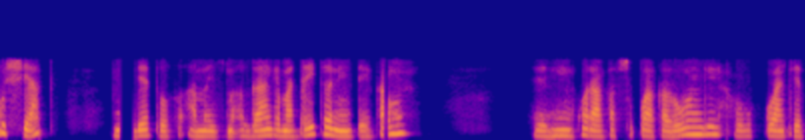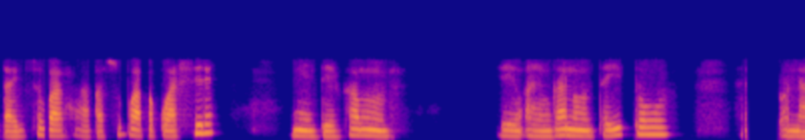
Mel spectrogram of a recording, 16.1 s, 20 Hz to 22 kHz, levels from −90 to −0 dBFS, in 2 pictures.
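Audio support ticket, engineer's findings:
Packet loss filled with silence: dropouts at 1.20–1.34 s (just before "amaizi gange"), 3.84–3.88 s, 8.50–8.54 s, and a scattered cluster at 15.48–15.84 s with a longest run of 0.32 s. Gap lengths fit 20 ms packets. Receiver inserts zeros, so the waveform shows flat runs with abrupt edges, and the spectrogram shows blank vertical bands.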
